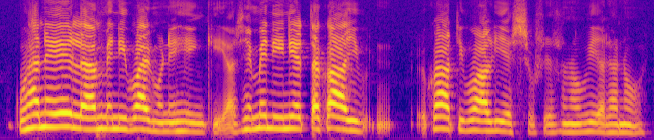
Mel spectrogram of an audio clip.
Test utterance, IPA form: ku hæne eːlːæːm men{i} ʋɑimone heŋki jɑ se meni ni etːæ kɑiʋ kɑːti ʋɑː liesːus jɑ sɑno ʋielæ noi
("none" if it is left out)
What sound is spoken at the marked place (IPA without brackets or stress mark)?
i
